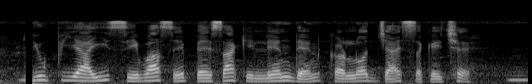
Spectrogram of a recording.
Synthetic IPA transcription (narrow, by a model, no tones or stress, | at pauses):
jupiaisebasepɛːsakelend̪ɛnkəɾlɔd͡ʒajsəkɛt͡ʃʰɛ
